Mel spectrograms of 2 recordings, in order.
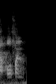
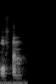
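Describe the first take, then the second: First: "ऑफन" with the t silent; pronunciation as taught. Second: "ऑफन" said with a t, off-tun; sounded-t pronunciation. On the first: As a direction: drop the t in "ऑफन", off-un. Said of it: "अब हमें सिखाया ऑफन". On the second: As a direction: put a t after the f in "ऑफन". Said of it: "मैंने एक दिन पढ़ दिया था इसको". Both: Shown as a demonstration.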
